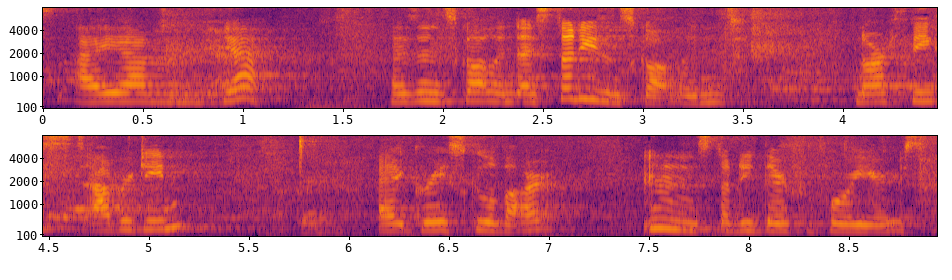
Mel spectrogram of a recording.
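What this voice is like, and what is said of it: Scottish accent. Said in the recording (Dutch): “where from your accent, where does it come from? ... I'm from Scotland.”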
